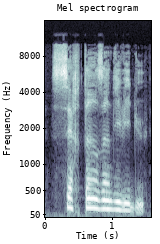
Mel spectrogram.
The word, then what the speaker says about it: certains individus: Individu, plural, starting with a vowel, you make the liaison, certains individus. Certains individus.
